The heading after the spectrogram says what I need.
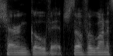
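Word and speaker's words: Sharangovich: apologize uh i guess i also said shirangavich at the start i know it's sharon govich so if we want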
